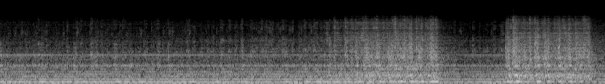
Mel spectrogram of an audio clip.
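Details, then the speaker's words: Drilling an oil-mod hole in a Yamaha YFZ450 engine part with the piece clamped down: steady drill hum breaks into rough buzzing bursts as the bit chatters cutting aluminium. "You can hear the chatter. That's why I wanted to clamp it down, because this thing would have been moving all over the place."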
